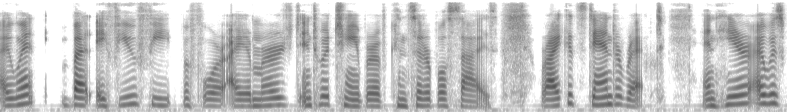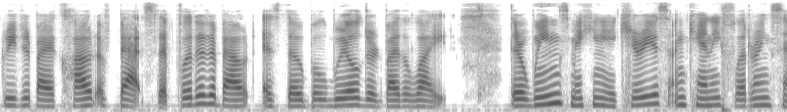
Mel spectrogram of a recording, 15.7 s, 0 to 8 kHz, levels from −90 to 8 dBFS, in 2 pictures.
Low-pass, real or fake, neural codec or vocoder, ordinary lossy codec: 7.2 kHz; real; none; MP3, 64 kbps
